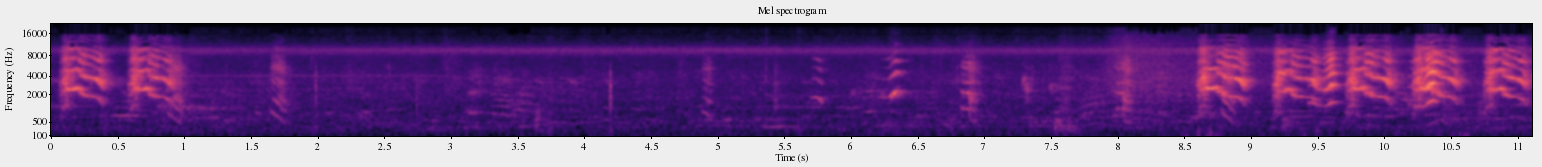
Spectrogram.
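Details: Parrot chirping: scattered short chirps and clicks, then a burst of loud harsh repeated squawks near the end, each rough and broadband, coming in quick succession.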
